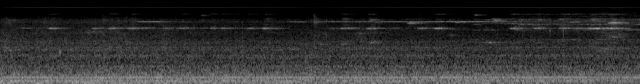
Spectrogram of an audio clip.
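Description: Suburban train running slowly along the track, heard from inside its vestibule: a steady rumble and hum, with faint, intermittent high-pitched squeals.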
